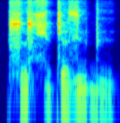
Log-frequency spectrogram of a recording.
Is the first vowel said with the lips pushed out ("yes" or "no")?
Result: yes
